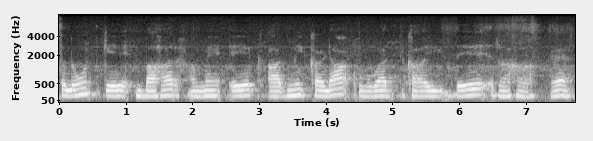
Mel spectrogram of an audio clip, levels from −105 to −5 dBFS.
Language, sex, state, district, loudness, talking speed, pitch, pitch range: Hindi, male, Punjab, Fazilka, -15 LUFS, 95 wpm, 145 Hz, 140-155 Hz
